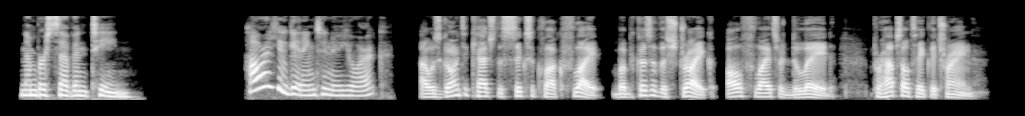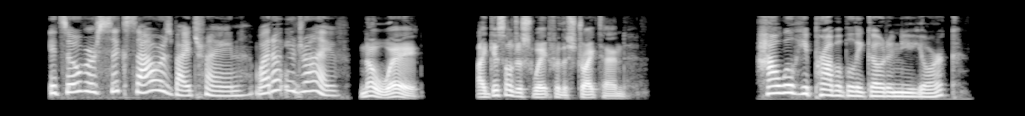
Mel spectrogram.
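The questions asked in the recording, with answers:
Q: How will he probably go to New York?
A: By plane, after the strike ends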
